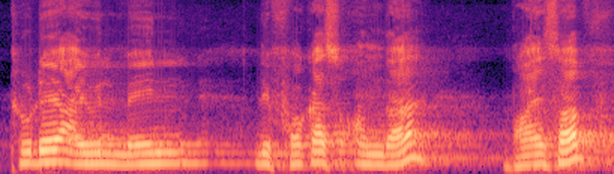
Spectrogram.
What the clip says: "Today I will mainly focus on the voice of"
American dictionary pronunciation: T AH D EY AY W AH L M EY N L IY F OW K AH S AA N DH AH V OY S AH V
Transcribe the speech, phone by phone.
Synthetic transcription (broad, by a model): T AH D EY AY W AH L M EY N L IY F OW K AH S AA N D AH B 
